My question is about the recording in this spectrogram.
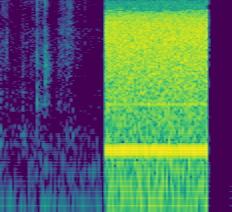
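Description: About a second of near silence, then a loud burst of TV static hiss with a steady hum tone under it, starting abruptly: a static-glitch transition effect.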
